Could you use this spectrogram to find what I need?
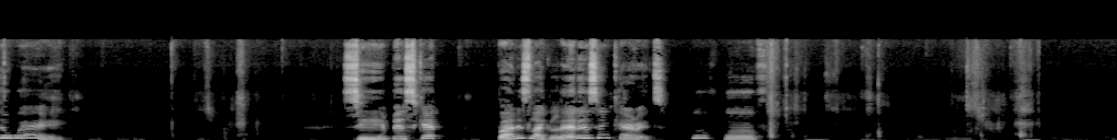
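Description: A book page turns with a soft paper rustle.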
